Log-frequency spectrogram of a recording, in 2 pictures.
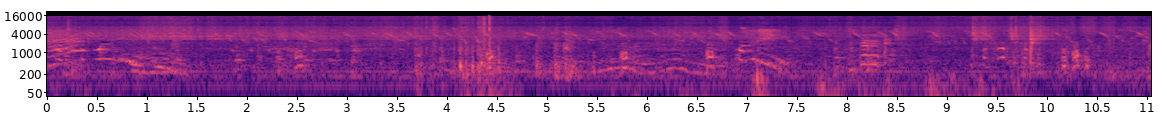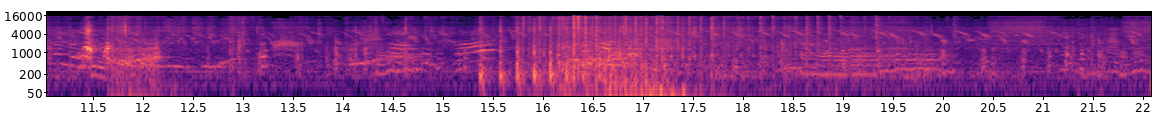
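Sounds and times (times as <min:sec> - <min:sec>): chickens clucking: 0:00.0 - 0:22.0
chicken beating wings: 0:15.6 - 0:18.9.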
